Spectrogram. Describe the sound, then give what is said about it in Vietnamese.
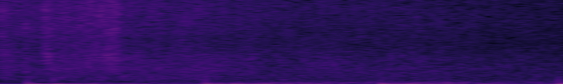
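Angry sea waves surge in a continuous heavy roar with repeated low thuds, as rough water and wind rock a small boat on a river. “Tiếng sóng ở đâu bỗng dưng ùa dậy, nghe như tiếng sóng biển giận dữ.”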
